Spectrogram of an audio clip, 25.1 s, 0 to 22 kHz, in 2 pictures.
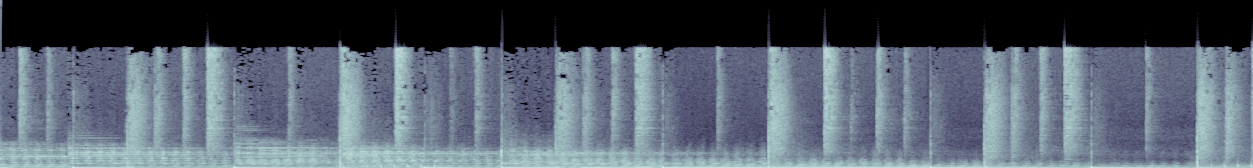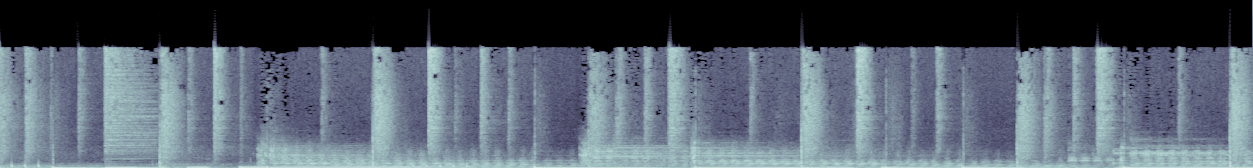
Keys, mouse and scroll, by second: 21.1 scroll down 1, 21.9 scroll up 1.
